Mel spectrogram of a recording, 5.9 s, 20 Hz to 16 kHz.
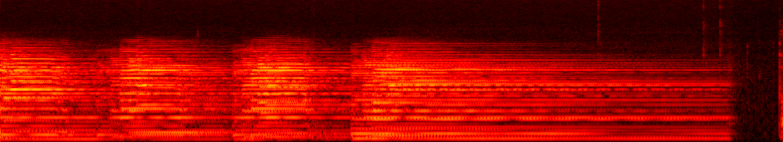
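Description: A 2011 Fender American Stratocaster electric guitar with Fender pickups strums a few sustained chords, bright and ringing with a slight effect, each chord held and slowly fading before cutting off.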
